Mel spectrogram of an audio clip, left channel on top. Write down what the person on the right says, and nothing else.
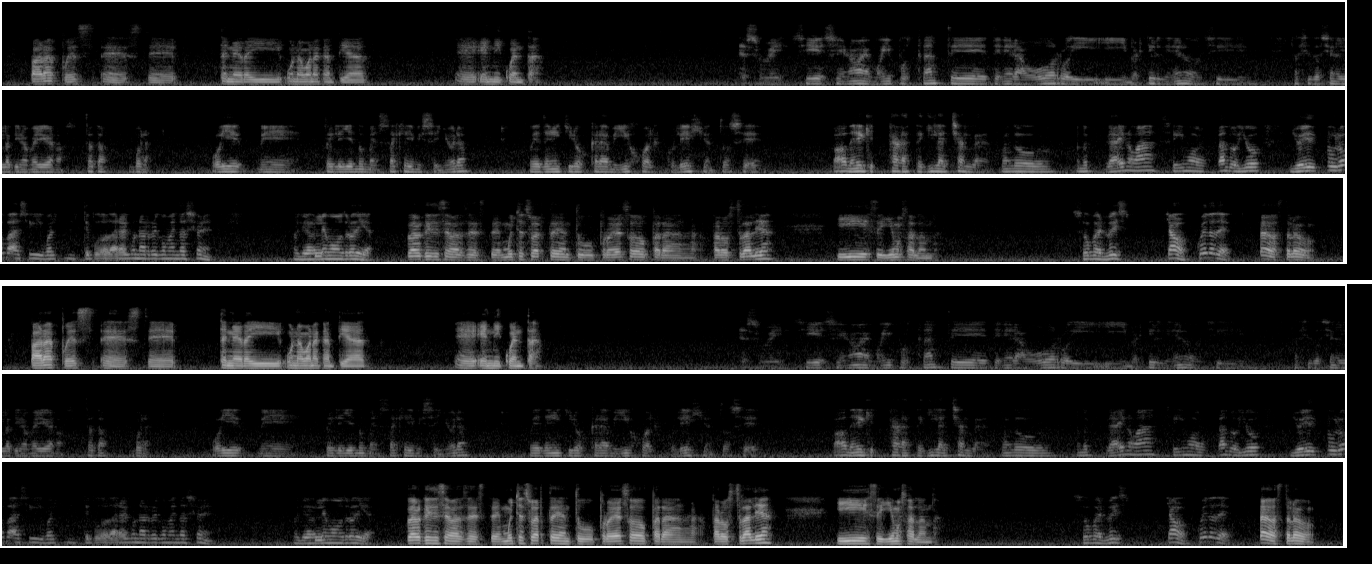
para pues este, tener ahí una buena cantidad eh, en mi cuenta.
Claro que sí, Sebas, este, mucha suerte en tu progreso para, para Australia y seguimos hablando.
Claro, hasta luego.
